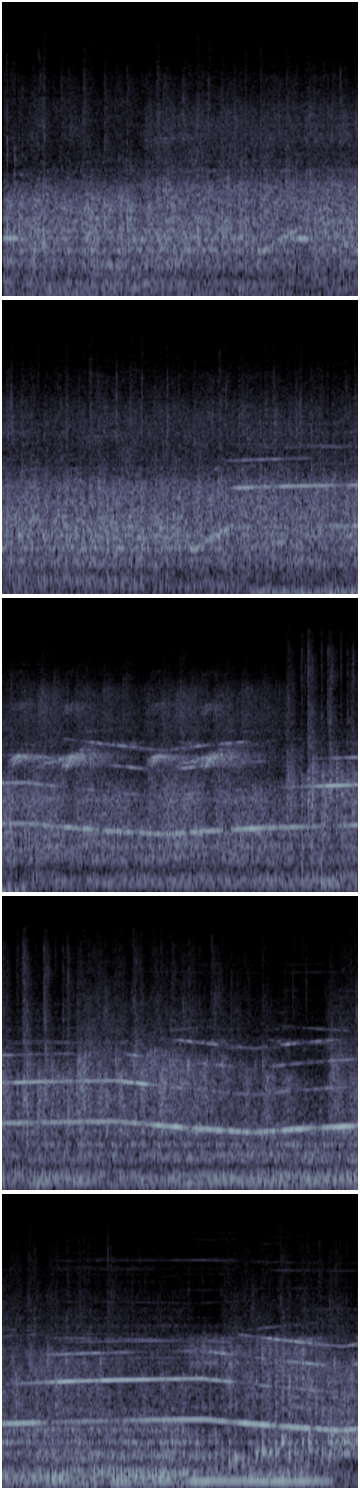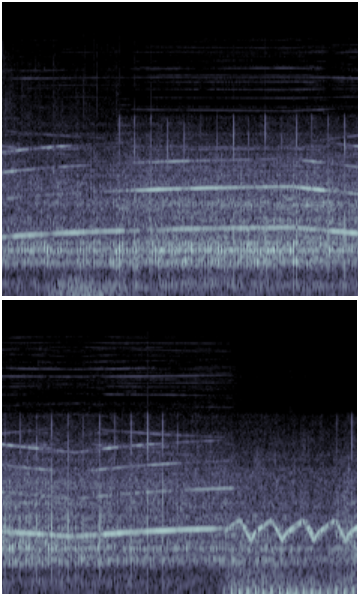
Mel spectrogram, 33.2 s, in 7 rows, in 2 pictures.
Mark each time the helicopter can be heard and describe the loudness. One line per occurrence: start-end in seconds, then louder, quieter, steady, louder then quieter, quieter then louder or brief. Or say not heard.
0.0-33.1 louder.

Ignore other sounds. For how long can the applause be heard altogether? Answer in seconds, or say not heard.
33 s.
